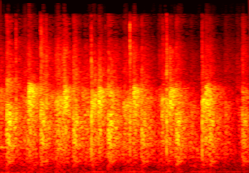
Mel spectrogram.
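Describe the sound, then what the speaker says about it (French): A church congregation applauds, a dense patter of many hands clapping close and loud in bursts that swell and dip over a few seconds. "Acclame bien."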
